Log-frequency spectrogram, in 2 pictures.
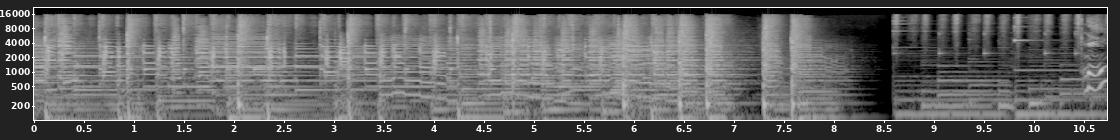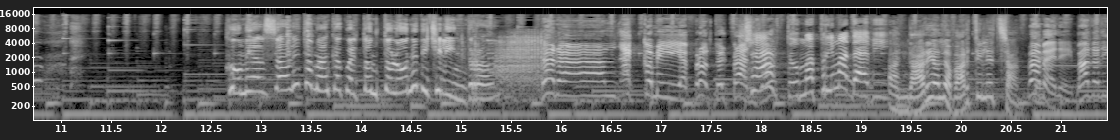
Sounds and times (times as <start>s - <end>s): Music: 0.0s - 21.4s.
